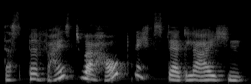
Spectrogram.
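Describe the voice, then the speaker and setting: A fearless young girl in a storybook who says plainly what she thinks, as a woman reader puts her on. Her voice sits higher and brighter than the narration. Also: expressive, a little slow. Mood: blunt. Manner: blunt, matter-of-fact. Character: bold, outspoken young girl.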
